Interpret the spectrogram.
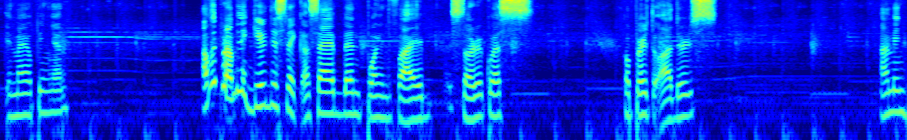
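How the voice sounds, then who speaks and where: A woman's voice: mid-range voice, a little mellow. A young woman livestreamer giving casual, rambling game commentary, repeating herself and filling sentences with "like" and "you know.". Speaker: VTuber livestreamer.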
